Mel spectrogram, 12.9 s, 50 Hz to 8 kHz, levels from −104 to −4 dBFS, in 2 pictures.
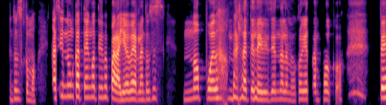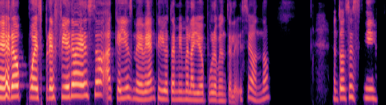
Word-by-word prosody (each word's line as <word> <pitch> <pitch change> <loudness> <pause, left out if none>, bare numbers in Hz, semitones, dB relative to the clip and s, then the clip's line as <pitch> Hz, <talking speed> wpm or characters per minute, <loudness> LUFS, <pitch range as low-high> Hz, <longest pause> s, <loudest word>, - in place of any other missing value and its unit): Entonces, 235 +1 -4
como 180 -6 -11 0.2
casi 265 +5 +1
nunca 310 0 +1
tengo 285 0 -2
tiempo 280 0 -7
para 215 -4 +7
yo 215 +2 +3
verla 225 -1 +3
entonces, 230 +4 -2 0.3
no 265 +5 -3
puedo 255 0 +2 0.2
ver 250 +2 -4
la 255 -3 +2
televisión 225 -2 -1
a - - -1
lo 220 - -6
mejor 195 +3 -9
yo 230 - +1
tampoco, 215 +1 -9 0.6
pero 275 +2 +7
pues 275 -1 +3
prefiero 285 +3 +2
eso 325 +2 +2
a 265 - -2
que 255 - -8
ellos 270 +2 -5
me 225 -3 -3
vean 230 +4 0
que 255 -2 -9
yo 230 -1 -6
también 225 -1 -9
me 225 - -6
la 210 -1 -2
llevo 200 0 -5
puro 205 0 -10
viendo 190 -1 -12
televisión, 220 - -12
¿no? 255 +4 -14 1.1
Entonces 260 +4 -1
sí. 255 -2 -6
245 Hz, 190 wpm, -22 LUFS, 220-275 Hz, 1.1 s, para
